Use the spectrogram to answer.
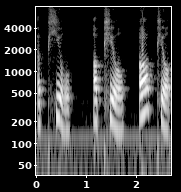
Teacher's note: It has two syllables and the stress is on the second syllable. Appeal. And this sound is schwa sound.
